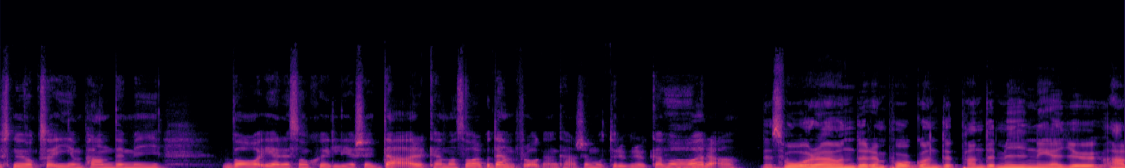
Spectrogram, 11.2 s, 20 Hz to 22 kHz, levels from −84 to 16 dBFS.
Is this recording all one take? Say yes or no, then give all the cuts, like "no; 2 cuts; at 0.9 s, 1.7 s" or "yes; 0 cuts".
yes; 0 cuts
